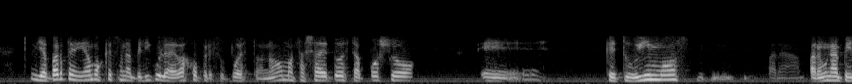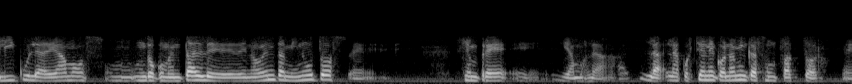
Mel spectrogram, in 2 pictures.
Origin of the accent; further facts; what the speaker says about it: Santa Rosa, La Pampa, Argentina; born there; Yo nací en Santa Rosa, La Pampa.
